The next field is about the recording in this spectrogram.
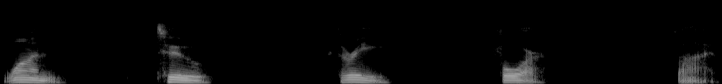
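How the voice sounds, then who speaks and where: In a guided meditation, a male teacher speaks softly and calmly, giving short instructions with long gaps between them. His voice is low-pitched, steady and creaky. The audio is dull, with no echo.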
